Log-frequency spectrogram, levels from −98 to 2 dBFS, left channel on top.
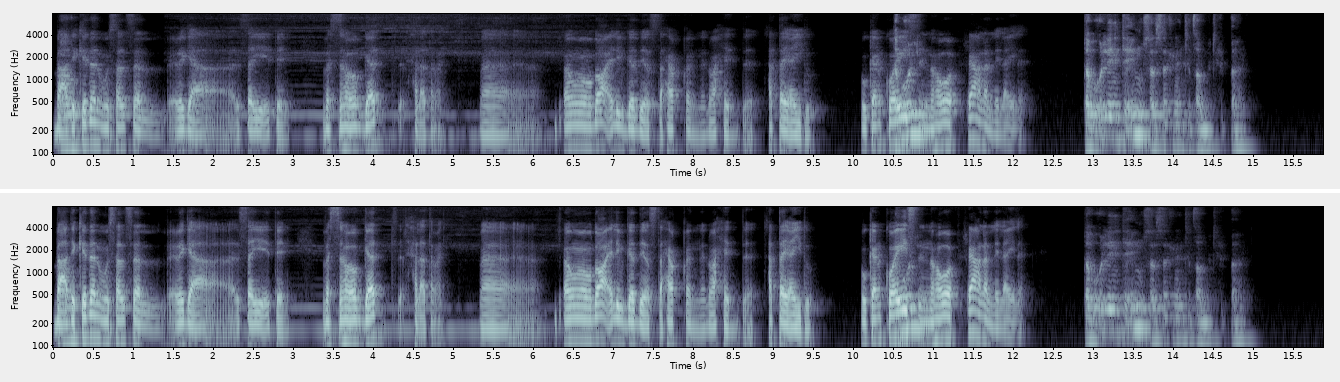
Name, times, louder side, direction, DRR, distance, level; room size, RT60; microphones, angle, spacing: voice 1, 0.0-2.9 3.4-4.1 4.4-4.9 5.3-6.1 6.4-8.7 9.1-9.5 10.1-12.1, right 4 dB, 60° right, 0.7 m, -27 dB
sound 1, 1.4-8.0, equal, 45° left, 3.4 m, -54 dB
voice 2, 10.5-11.0 12.9-14.9, left 3 dB, 65° left, 1.2 m, -32 dB
10.5 x 5.0 x 6.7 m
head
